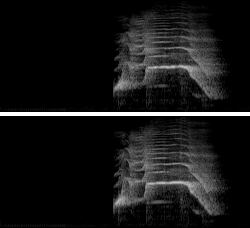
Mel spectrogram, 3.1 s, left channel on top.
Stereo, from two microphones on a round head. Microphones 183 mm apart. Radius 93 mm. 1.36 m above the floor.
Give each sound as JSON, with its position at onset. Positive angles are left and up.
{"t": 1.4, "sound": "a baby crying", "side_deg": -35, "distance_m": 1.1}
